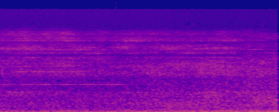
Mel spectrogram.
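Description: An airplane at DFW Airport gives off a steady, broadband engine roar that stays loud and even throughout, with no speech.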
